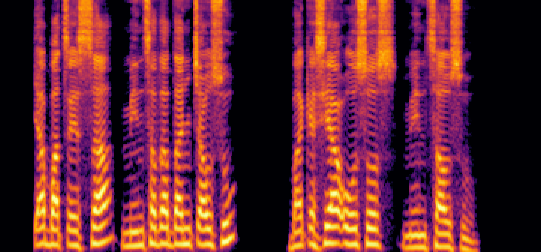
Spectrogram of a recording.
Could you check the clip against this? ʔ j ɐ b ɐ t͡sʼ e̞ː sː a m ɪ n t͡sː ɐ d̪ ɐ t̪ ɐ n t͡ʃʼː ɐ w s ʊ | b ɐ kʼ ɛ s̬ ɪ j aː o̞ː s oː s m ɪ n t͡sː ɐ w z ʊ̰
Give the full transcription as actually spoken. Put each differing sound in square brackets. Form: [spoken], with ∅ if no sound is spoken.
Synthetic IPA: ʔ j ɐ b ɐ t͡sʼ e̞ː sː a m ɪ n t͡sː ɐ d̪ ɐ [d̪] ɐ n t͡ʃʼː ɐ w s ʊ | b ɐ kʼ ɛ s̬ ɪ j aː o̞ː s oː s m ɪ n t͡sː ɐ w [s] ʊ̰

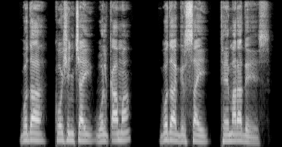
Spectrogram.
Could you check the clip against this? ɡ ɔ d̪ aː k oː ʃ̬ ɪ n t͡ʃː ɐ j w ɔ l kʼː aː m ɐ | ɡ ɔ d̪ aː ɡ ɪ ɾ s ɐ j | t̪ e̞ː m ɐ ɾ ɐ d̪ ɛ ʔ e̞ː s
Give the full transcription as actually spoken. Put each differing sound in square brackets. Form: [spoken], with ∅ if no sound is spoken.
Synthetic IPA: ɡ ɔ d̪ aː k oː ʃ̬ ɪ n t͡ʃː ɐ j w ɔ l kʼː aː m ɐ | ɡ ɔ d̪ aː ɡ ɪ ɾ s ɐ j | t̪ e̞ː m ɐ ɾ ɐ d̪ ɛ ʔ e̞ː s

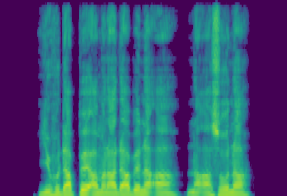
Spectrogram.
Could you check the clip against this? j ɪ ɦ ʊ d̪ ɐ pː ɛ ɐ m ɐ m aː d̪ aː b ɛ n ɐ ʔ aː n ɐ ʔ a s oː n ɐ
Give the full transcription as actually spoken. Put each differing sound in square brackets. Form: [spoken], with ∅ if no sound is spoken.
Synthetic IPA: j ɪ ɦ ʊ d̪ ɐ pː ɛ ɐ m ɐ [n] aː d̪ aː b ɛ n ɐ ʔ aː n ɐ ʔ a s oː n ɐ

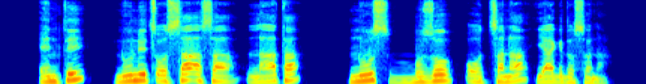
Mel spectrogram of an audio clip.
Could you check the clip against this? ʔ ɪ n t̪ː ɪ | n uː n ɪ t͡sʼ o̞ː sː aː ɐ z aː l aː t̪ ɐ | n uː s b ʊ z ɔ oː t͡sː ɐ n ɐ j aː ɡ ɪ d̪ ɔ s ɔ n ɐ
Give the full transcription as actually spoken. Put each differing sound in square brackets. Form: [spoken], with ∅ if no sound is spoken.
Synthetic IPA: ʔ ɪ n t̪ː ɪ | n uː n ɪ t͡sʼ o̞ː sː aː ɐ [s] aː l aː t̪ ɐ | n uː s b ʊ z ɔ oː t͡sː ɐ n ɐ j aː ɡ ɪ d̪ ɔ s ɔ n ɐ

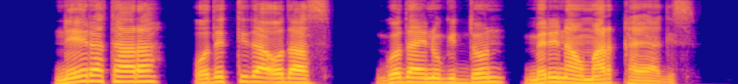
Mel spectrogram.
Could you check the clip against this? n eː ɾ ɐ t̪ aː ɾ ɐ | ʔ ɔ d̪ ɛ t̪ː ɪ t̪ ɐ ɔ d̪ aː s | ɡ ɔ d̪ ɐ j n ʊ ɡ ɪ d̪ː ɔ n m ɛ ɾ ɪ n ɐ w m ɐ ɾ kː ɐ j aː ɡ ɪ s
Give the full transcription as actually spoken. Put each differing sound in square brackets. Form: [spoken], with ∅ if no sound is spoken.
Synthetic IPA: n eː ɾ ɐ t̪ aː ɾ ɐ | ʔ ɔ d̪ ɛ t̪ː ɪ [d̪] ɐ ɔ d̪ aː s | ɡ ɔ d̪ ɐ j n ʊ ɡ ɪ d̪ː ɔ n m ɛ ɾ ɪ n ɐ w m ɐ ɾ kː ɐ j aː ɡ ɪ s

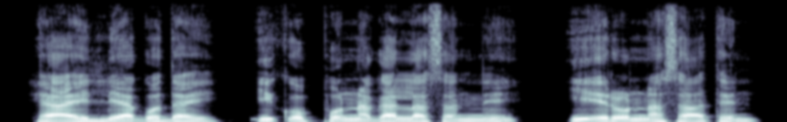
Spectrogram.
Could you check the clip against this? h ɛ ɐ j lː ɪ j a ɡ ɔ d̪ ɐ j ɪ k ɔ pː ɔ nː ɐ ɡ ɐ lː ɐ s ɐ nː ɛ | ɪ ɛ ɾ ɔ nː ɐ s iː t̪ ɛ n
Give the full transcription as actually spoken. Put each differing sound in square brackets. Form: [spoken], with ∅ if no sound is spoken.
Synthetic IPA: h ɛ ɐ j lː ɪ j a ɡ ɔ d̪ ɐ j ɪ [kʼ] ɔ pː ɔ nː ɐ ɡ ɐ lː ɐ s ɐ nː ɛ | ɪ ɛ ɾ ɔ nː ɐ s [aː] t̪ ɛ n

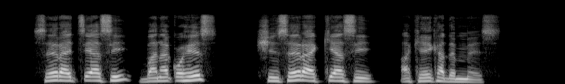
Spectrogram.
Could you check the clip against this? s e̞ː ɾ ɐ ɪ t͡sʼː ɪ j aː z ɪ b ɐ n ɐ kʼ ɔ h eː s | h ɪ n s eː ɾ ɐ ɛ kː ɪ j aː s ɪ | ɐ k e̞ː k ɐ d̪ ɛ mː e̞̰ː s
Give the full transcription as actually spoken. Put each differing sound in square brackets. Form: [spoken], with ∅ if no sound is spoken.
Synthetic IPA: s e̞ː ɾ ɐ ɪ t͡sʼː ɪ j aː [s] ɪ b ɐ n ɐ kʼ ɔ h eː s | [ʃ] ɪ n s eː ɾ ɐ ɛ kː ɪ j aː s ɪ | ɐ k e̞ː k ɐ d̪ ɛ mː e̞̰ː s

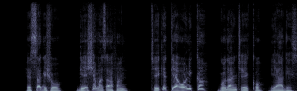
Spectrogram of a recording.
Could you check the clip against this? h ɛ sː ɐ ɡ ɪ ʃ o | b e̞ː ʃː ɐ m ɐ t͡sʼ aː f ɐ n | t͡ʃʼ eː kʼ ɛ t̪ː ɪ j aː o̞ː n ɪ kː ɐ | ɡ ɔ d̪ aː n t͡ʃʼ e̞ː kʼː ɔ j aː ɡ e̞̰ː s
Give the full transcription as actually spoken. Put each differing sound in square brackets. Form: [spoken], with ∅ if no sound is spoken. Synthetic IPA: h ɛ sː ɐ ɡ ɪ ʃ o | [ɡ] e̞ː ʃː ɐ m ɐ t͡sʼ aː f ɐ n | t͡ʃʼ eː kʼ ɛ t̪ː ɪ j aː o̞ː n ɪ kː ɐ | ɡ ɔ d̪ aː n t͡ʃʼ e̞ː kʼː ɔ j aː ɡ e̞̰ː s

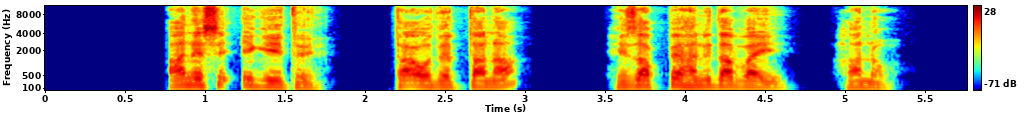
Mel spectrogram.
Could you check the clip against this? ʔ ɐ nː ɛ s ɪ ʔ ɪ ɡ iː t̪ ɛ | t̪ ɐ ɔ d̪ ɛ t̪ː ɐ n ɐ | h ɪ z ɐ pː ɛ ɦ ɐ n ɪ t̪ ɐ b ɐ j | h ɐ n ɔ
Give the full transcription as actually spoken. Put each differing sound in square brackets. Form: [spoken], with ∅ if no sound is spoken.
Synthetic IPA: ʔ ɐ [n] ɛ s ɪ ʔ ɪ ɡ iː t̪ ɛ | t̪ ɐ ɔ d̪ ɛ t̪ː ɐ n ɐ | h ɪ z ɐ pː ɛ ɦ ɐ n ɪ [d̪] ɐ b ɐ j | h ɐ n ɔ

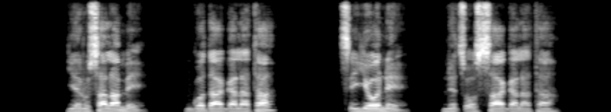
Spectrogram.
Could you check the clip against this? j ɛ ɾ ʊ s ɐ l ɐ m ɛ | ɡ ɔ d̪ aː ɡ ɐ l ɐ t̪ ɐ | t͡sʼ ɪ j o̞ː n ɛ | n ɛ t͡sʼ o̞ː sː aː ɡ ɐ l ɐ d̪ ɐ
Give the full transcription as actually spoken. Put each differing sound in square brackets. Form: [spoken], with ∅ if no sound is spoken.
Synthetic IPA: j ɛ ɾ ʊ s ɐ l ɐ m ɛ | ɡ ɔ d̪ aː ɡ ɐ l ɐ t̪ ɐ | t͡sʼ ɪ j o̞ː n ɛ | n ɛ t͡sʼ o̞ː sː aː ɡ ɐ l ɐ [t̪] ɐ

